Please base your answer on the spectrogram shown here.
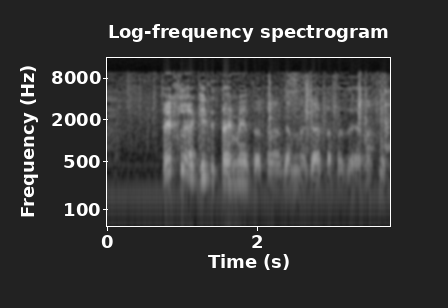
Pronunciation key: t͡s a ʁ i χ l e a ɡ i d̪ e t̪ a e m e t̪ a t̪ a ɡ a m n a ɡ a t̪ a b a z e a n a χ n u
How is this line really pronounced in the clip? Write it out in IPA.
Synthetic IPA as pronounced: t͡s a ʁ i χ l e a ɡ i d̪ e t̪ a e m e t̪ a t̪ a ɡ a m n a ɡ a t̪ a b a z e a n a χ n u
